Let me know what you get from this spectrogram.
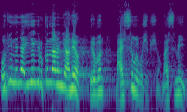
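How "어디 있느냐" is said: much higher, louder shout; God shouting from heaven, not coming down. Pretend. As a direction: yell down from the sky. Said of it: "소리 지르시는 분이 아니에요".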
